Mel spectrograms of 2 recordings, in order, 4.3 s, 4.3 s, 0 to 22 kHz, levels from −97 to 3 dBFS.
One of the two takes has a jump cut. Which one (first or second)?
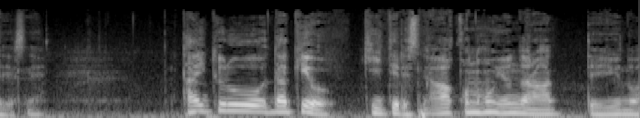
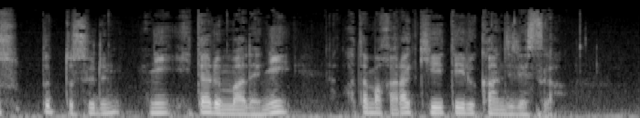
first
